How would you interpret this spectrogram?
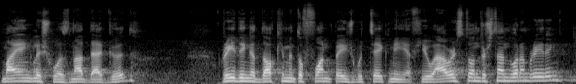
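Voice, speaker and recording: A man's voice: medium pitch, a little fast, a little mellow. A man in his thirties from Israel, an Arabic speaker, giving an informal, blunt personal talk as a startup founder. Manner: casual, blunt, swearing.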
